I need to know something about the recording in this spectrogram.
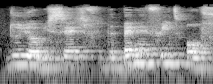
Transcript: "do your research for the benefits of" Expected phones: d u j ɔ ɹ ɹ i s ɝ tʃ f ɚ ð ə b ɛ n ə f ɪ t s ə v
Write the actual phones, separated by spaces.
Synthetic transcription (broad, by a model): d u j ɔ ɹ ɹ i s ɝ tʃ f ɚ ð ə b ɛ n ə f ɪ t ə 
